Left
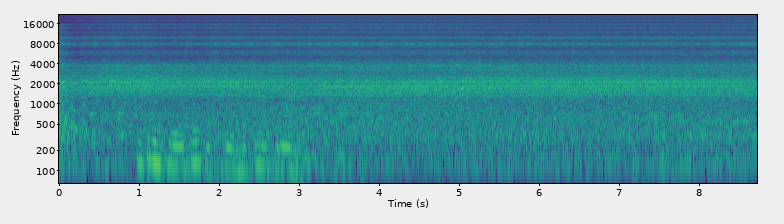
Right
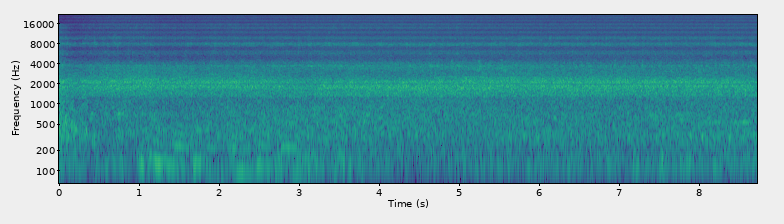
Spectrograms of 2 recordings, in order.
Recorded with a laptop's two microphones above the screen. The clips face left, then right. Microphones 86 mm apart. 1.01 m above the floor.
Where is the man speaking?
85° left, 8.5 m.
